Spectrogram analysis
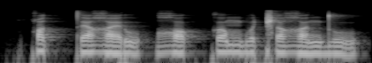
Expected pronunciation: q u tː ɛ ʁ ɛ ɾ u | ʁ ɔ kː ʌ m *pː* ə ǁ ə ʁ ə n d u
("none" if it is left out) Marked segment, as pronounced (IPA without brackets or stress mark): b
